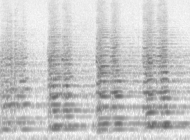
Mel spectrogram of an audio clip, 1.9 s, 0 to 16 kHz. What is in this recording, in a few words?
Violas, Orchestral; Sonic Foundry (Sony Creative Software) - Orchestral VOL-2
